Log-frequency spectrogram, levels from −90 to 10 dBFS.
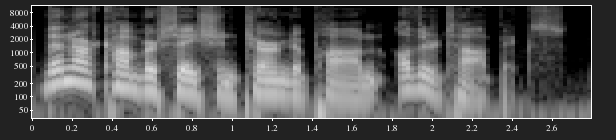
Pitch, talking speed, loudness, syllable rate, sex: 130 Hz, 150 wpm, -17 LUFS, 5.6 syllables/s, male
